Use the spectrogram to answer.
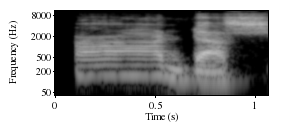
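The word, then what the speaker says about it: חדש: Jadi bacanya hadas ya, hadas.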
